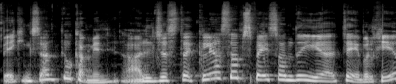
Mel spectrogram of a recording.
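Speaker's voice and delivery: high, bright eager host; a welcoming high character voice; host NPC voice. Acted.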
